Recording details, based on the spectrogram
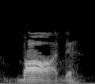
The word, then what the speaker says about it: bad: Did you know that the Hebrew word for this is the word B-A-D? Now, we would say bad. But the A in Hebrew would have been pronounced ah, like father, bod.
